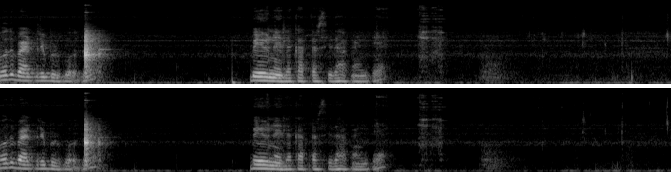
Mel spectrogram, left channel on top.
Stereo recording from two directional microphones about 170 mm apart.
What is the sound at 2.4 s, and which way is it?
Speech, 50° left (ahead or behind).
